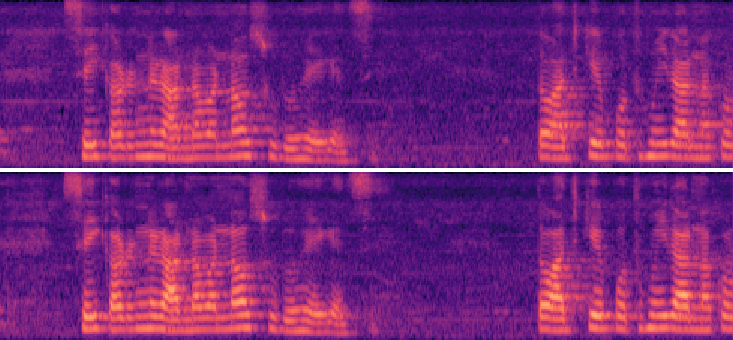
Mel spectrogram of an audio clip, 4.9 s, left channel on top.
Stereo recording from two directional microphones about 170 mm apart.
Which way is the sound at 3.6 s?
10° right (ahead or behind).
